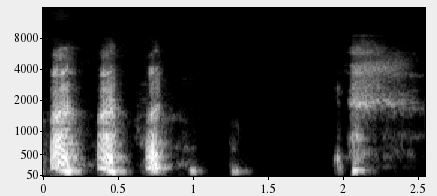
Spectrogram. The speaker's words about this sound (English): Yeah, cough, sputter.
